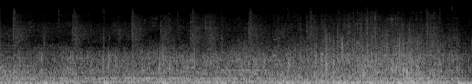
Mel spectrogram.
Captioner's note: tire crackling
